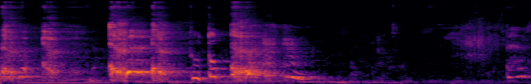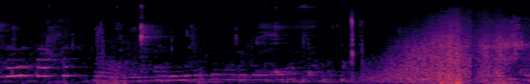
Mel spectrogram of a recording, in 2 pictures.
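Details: Coughing fit from eating very spicy rujak (pineapple, rose apple, ambarella, guava): a run of forceful, rough coughs, then a short quiet spell with voices.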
